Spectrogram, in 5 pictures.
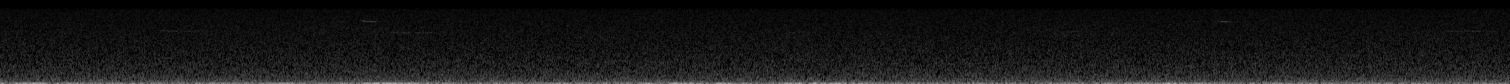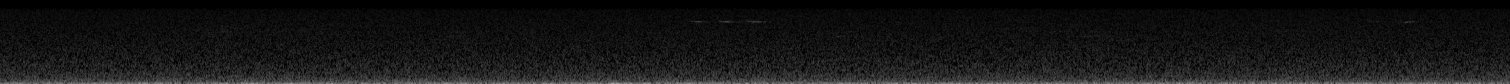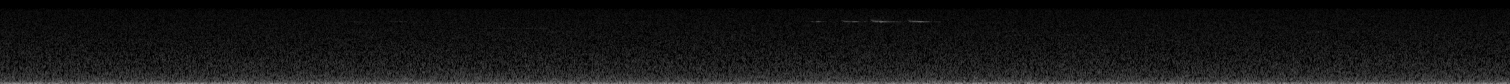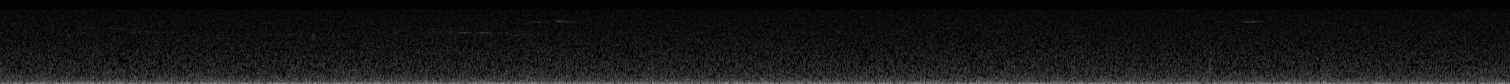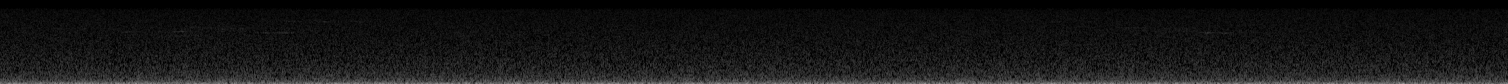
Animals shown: Golden-crowned Kinglet (Regulus satrapa), Black-throated Green Warbler (Setophaga virens)

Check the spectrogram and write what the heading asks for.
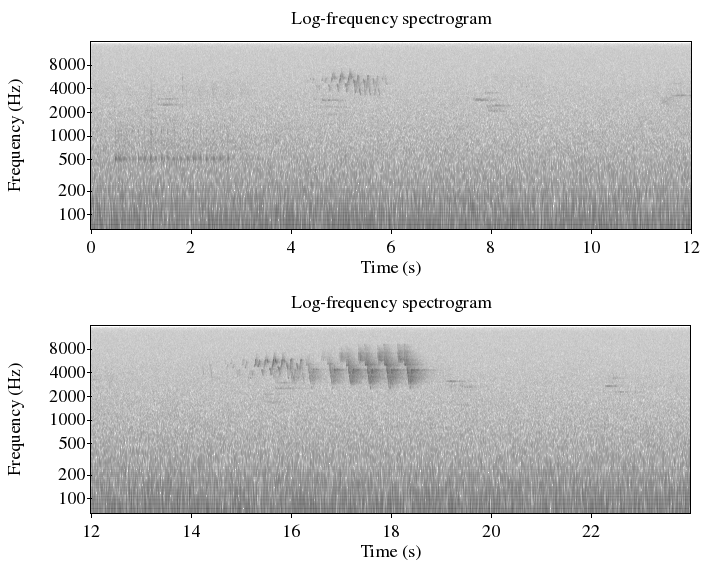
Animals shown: Chestnut-sided Warbler (Setophaga pensylvanica), American Goldfinch (Spinus tristis), Wood Thrush (Hylocichla mustelina), Ovenbird (Seiurus aurocapilla), Yellow-bellied Sapsucker (Sphyrapicus varius)

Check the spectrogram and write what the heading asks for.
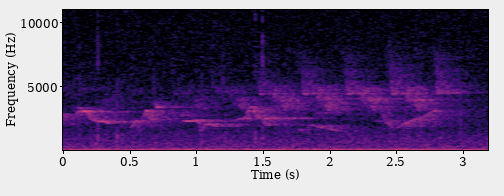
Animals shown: Rose-breasted Grosbeak (Pheucticus ludovicianus), Ovenbird (Seiurus aurocapilla)

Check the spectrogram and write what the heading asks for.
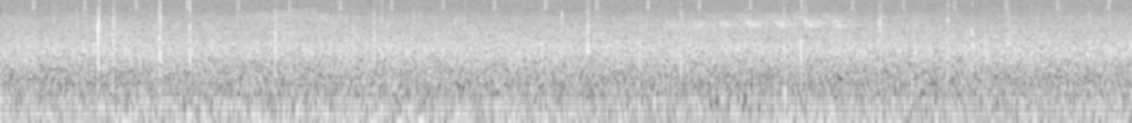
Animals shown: Ovenbird (Seiurus aurocapilla), Northern Parula (Setophaga americana)

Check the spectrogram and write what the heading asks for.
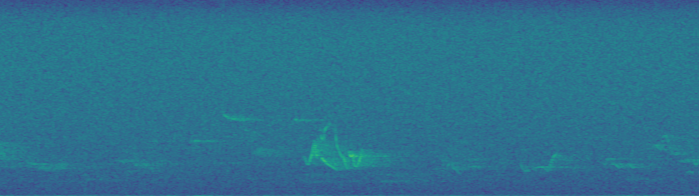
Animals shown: Song Sparrow (Melospiza melodia), American Robin (Turdus migratorius), Red-eyed Vireo (Vireo olivaceus)

